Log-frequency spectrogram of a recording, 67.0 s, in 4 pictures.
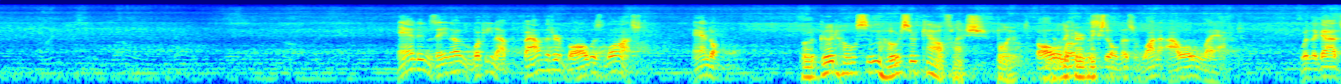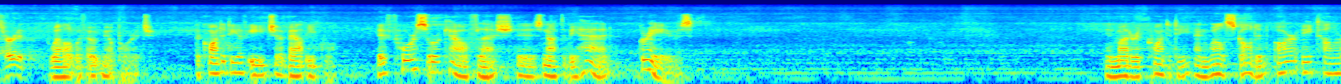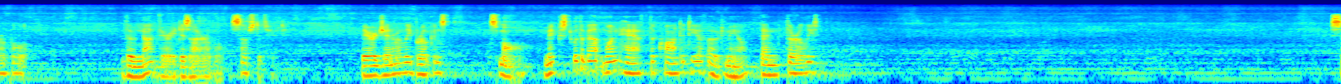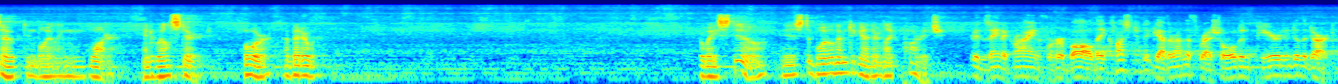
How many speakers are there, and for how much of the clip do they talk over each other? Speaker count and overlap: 3, about 2%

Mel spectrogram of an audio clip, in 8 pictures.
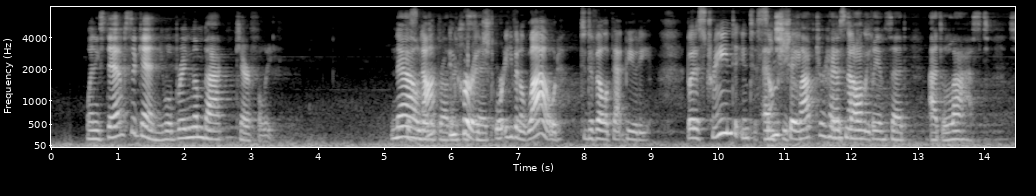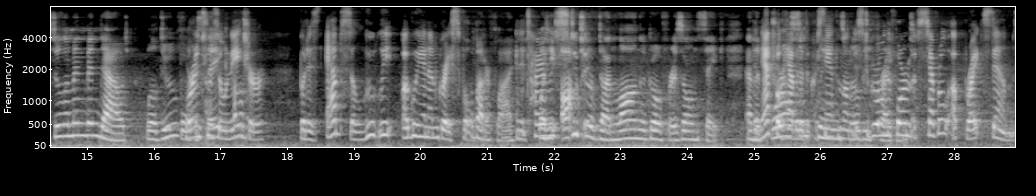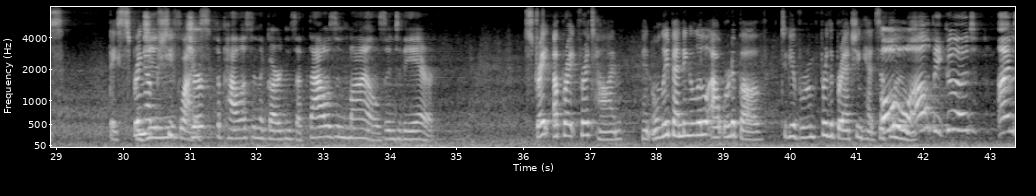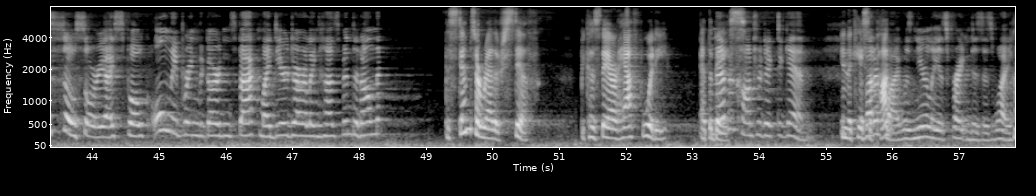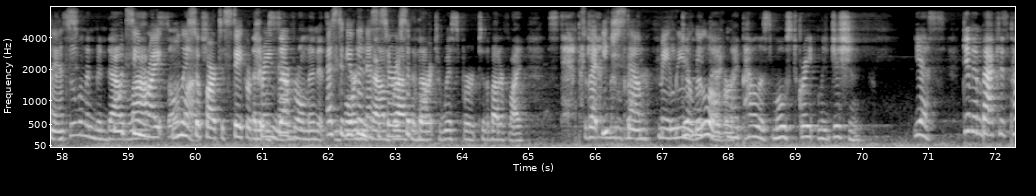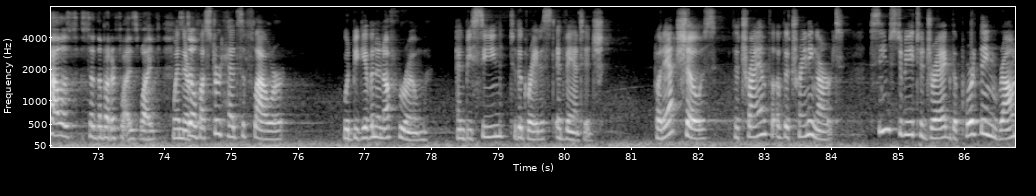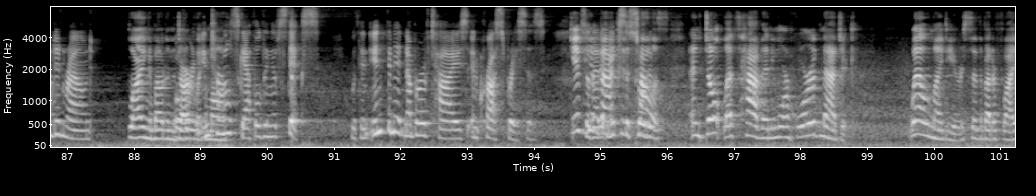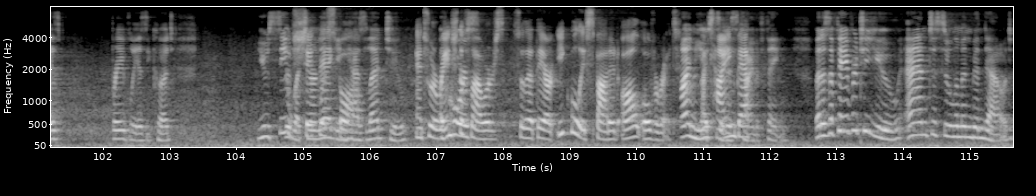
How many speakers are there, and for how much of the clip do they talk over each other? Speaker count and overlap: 2, about 24%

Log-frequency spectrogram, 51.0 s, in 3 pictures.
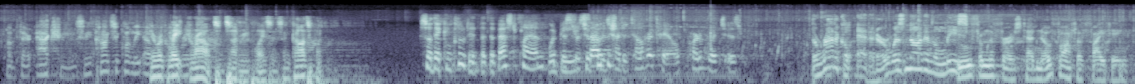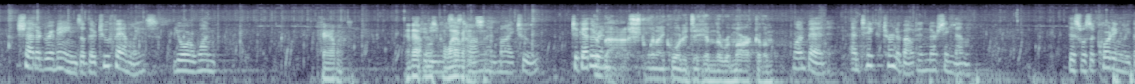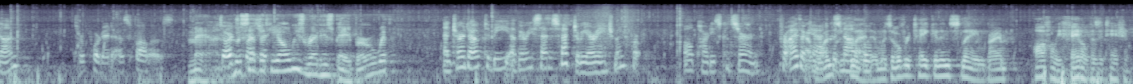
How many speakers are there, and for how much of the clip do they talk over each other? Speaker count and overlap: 6, about 11%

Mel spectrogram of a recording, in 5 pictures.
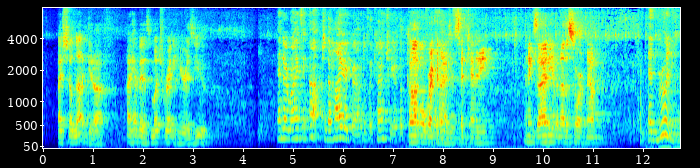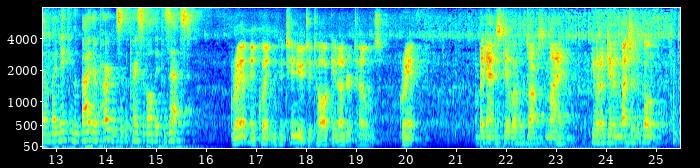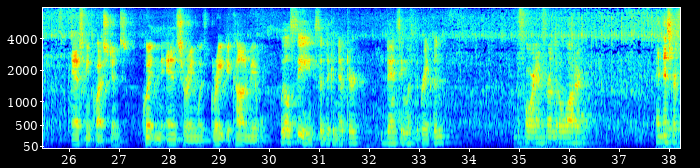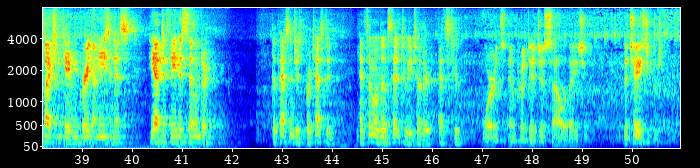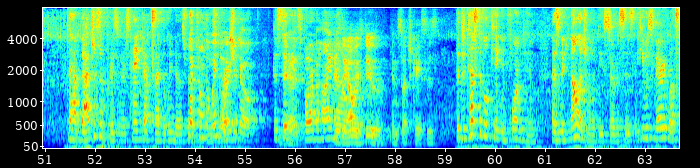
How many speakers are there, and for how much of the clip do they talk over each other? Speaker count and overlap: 5, about 6%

